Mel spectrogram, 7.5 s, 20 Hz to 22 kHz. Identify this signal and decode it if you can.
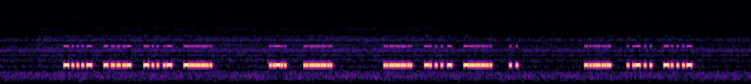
Hellschreiber (Feld-Hell, 122.5 baud), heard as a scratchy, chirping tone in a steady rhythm, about 900 Hz. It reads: NAME IS SUE, QTH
